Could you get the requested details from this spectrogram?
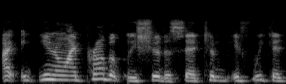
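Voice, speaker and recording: A woman's speech shows ordinary pitch variation, set against a quiet background. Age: 60s. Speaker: retired educator, descendant of a legislator. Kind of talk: presentation of family photos in a virtual talk. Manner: halting, many fillers.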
